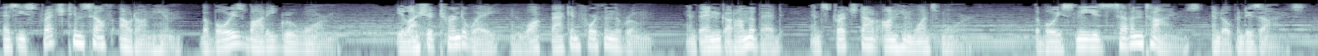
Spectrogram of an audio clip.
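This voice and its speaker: A man narrating scripture in a measured, solemn way. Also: a bass voice, big pitch swings. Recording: dull audio with music bed.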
